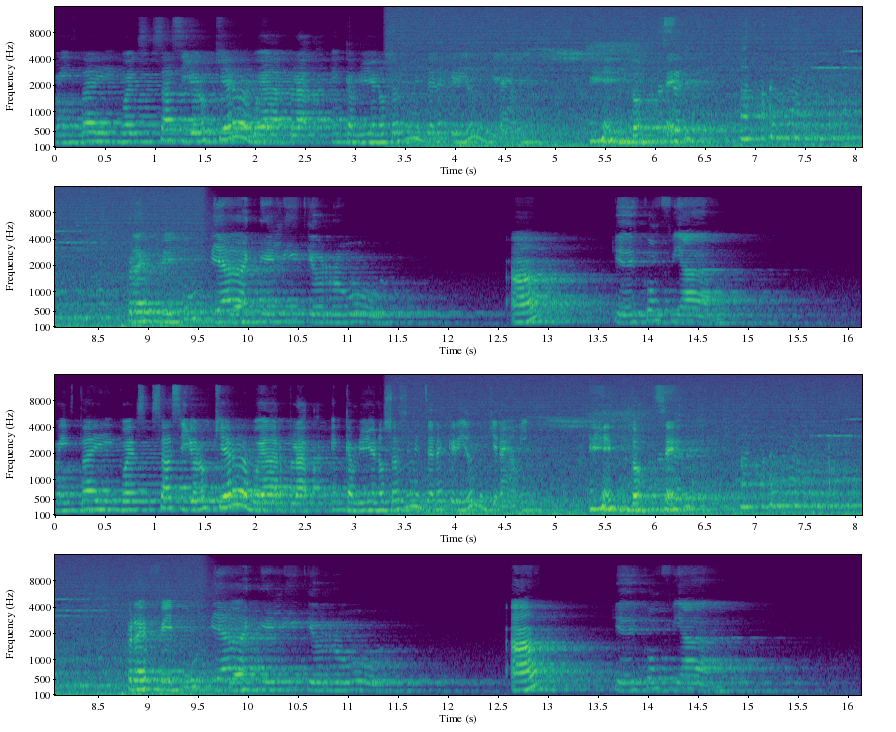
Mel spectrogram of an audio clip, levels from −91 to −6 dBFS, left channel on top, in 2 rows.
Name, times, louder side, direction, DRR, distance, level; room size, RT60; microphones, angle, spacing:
voice 1, 0.0-4.8 5.3-6.2 8.8-9.6 9.8-10.0 12.6-13.0, right 2 dB, 90° right, 5 dB, 2.5 m, -29 dB
sound 1, 3.3-9.6, equal, 5° left, 4.7 m, -32 dB
sound 2, 4.8-9.6, right 1 dB, 65° right, 6.6 m, -49 dB
voice 2, 6.0-6.4 6.8-7.2 8.8-9.0 9.3-11.5 13.7-14.9, left 2 dB, 25° left, 3 dB, 2.6 m, -35 dB
24.0 x 24.0 x 9.0 m, 2.6 s
head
